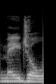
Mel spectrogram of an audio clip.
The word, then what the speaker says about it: Majel: And the project name at Google was Majel, or Majel, depending upon how you want to pronounce it. But Majel would be the way her name was actually pronounced.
